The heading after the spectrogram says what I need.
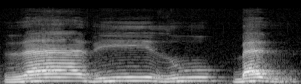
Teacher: Nah, yang kedua yang kita harus ketahui bahwa huruf dzal itu tidak memiliki sifat sofir. Nah, jadi dia tidak berdesis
